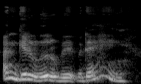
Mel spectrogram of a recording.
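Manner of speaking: winded and panting; breathless, gulping air; out of breath. Real, not acted. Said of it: "so out of breath like this".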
